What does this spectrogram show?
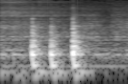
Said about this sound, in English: If I got pulled over, which I don't a lot, knock on wood, I'm gonna knock on my dresser right now.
